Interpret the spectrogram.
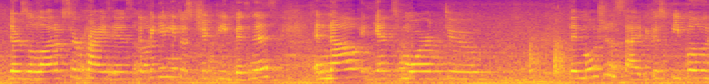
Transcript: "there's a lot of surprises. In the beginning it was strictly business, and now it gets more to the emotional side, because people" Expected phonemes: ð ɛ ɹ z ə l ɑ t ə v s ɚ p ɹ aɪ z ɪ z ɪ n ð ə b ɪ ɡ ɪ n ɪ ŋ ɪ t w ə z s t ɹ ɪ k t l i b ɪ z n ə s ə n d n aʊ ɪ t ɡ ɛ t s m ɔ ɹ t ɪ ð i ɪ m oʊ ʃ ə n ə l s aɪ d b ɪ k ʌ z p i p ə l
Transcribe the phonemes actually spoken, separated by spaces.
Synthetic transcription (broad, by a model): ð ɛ ɹ z ə l ɑ t ə v s ɚ p ɹ aɪ z ɪ z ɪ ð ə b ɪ ɡ ɪ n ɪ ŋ ɪ t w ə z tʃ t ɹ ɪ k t i b ɪ z n ə s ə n n aʊ ɪ t ɡ ɛ t s m ɔ ɹ t ɪ ð i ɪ m oʊ ʃ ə n l s aɪ d b ɪ k ʌ z p i p l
